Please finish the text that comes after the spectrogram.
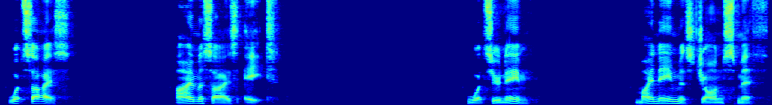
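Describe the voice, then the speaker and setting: A man reading English practice questions and answers, each said twice in an even, deliberate way. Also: fairly low pitch. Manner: even, deliberate, carefully spaced delivery. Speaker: English teacher. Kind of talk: slow scripted phrase drills, each said twice.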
